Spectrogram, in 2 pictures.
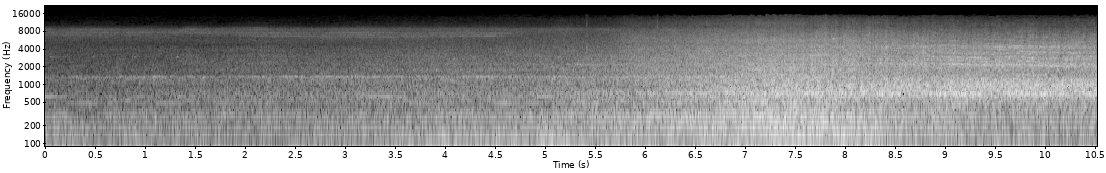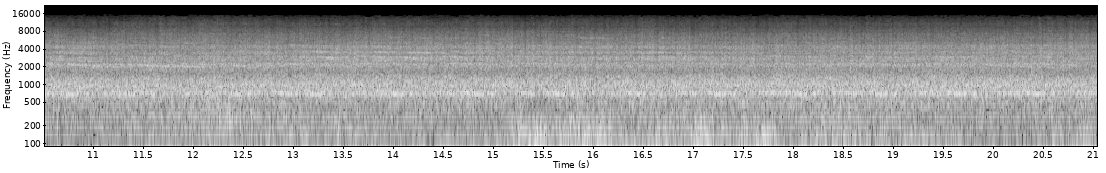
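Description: Electric freight train passing close by: its noise builds over the first several seconds as the locomotive draws near, then a loud, steady wheel-on-rail rumble as the long line of container wagons rolls past.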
